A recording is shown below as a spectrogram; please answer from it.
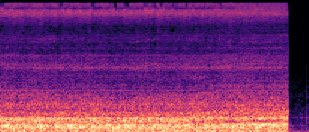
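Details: Repaired dual-fuel kerosene heater, running with the lid back on: steady, even roar of burner and fan with no sputter or pulsing, then a clean cutoff. Normal running after repair.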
